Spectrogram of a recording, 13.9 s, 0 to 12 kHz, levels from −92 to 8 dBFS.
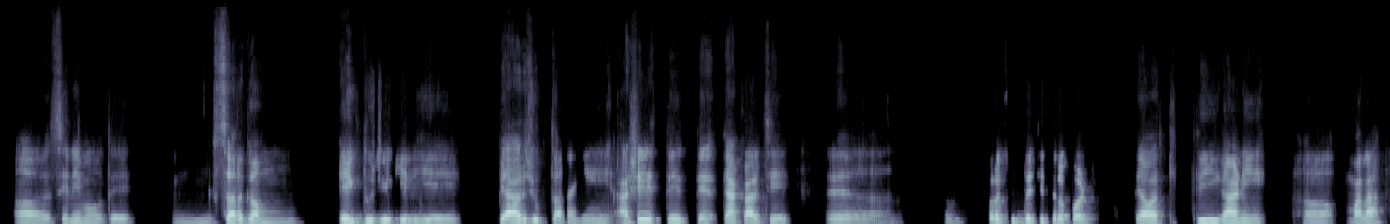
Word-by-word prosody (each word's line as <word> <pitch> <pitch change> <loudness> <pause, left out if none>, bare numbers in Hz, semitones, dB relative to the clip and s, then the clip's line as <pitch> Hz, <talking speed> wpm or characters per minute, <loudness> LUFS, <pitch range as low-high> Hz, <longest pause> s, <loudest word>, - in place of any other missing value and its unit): अ, 105 -1 -1
cinema 115 0 -4
होते 105 0 -4
अं, 100 -1 -17 0.2
सरगम, 115 -3 +4 0.7
एक 130 -1 +4
दूजे 110 -2 +3
के 105 -1 +1
लिये, 100 -1 -3 0.4
प्यार 135 -1 +7
झुकता 110 -1 -1
नही 100 +1 -7 0.2
असे 160 +5 +4 0.2
ते 140 0 +2 0.2
ते 130 -2 -1
त्या 140 - +5
काळचे 130 +1 +2 0.5
अ, - - -7 1.5
प्रसिद्ध 130 0 0
चित्रपट 130 0 -1 0.5
त्यात 140 0 +3
ती 145 -2 +1
गाणी 130 0 +4 0.5
अ, 105 - -6 0.4
मला 120 +5 +2
120 Hz, 110 wpm, -23 LUFS, 105-130 Hz, 1.5 s, प्यार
